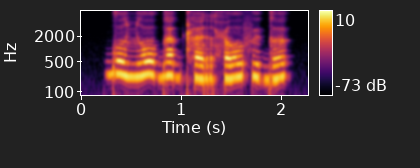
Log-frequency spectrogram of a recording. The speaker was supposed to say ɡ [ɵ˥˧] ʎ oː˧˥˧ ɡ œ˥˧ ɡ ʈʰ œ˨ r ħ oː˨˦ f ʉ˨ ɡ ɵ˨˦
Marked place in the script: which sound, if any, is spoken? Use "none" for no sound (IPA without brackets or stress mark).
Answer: o˥˧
